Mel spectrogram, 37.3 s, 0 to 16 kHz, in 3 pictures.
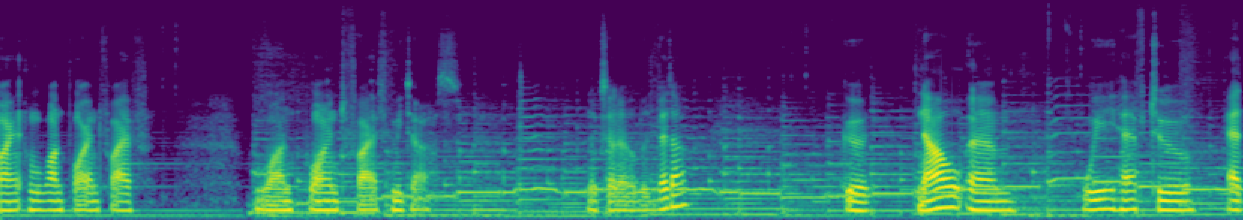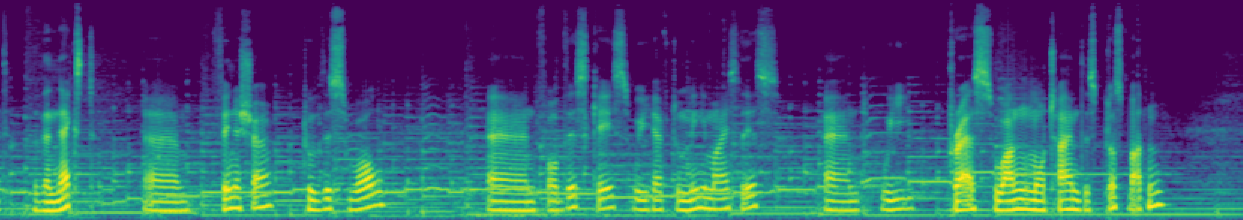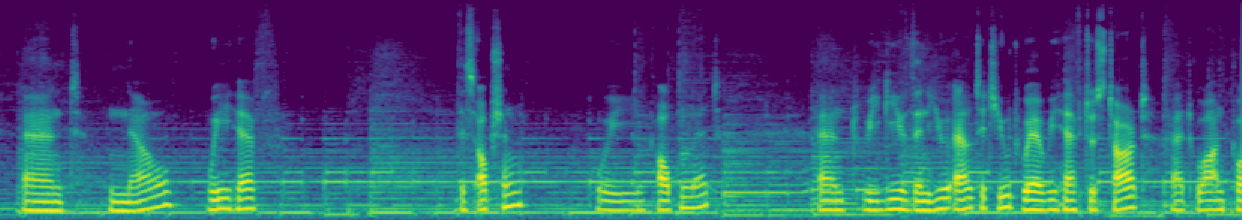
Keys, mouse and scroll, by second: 8.0 click, 10.7 click, 19.6 click, 23.7 click, 23.9 typing, 29.6 click, 33.9-37.2 drag.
